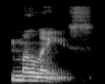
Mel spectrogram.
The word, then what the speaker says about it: malaise: the definition yeah and it's pronounced malaise like like the crisps lays so malaise i think that's correct um it's sort of like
